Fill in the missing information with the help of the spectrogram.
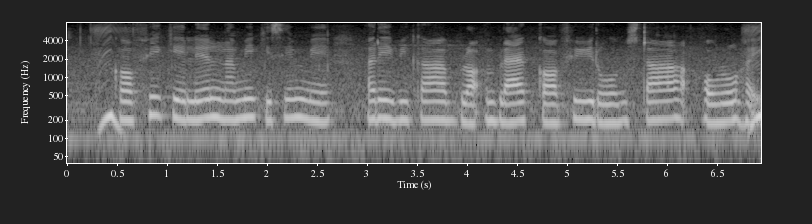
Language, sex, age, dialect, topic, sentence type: Magahi, female, 31-35, Western, agriculture, statement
